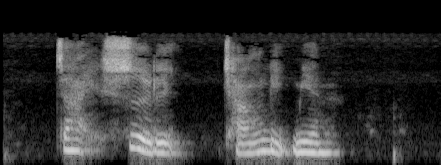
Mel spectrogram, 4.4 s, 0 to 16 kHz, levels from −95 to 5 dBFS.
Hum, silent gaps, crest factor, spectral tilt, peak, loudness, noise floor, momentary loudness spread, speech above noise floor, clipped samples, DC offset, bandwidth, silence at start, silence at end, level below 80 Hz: none; none; 18 dB; -3.5 dB/octave; -2 dBFS; -18 LUFS; -61 dBFS; 12 LU; 43 dB; under 0.1%; under 0.1%; 8 kHz; 0.55 s; 1 s; -60 dBFS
